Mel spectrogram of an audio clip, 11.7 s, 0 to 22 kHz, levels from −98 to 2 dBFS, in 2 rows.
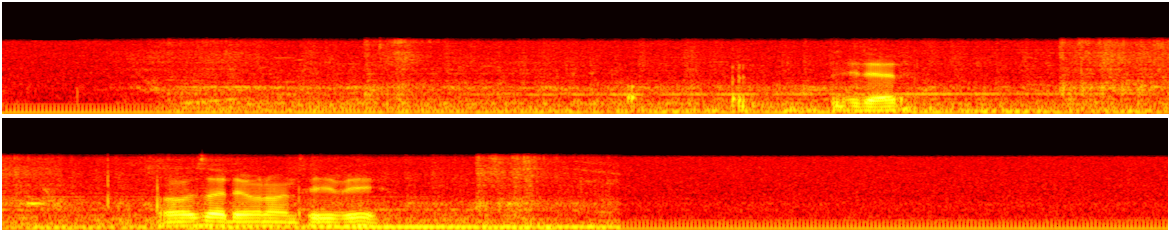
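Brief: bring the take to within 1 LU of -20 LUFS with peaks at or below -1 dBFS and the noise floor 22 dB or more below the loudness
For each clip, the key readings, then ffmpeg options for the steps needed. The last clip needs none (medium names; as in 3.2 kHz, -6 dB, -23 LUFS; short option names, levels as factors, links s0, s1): hum 50 Hz; highest harmonic 250 Hz; hum level -36 dBFS; noise floor -38 dBFS; noise floor target -48 dBFS; loudness -25.5 LUFS; peak level -4.5 dBFS; loudness target -20.0 LUFS
-> -af "bandreject=f=50:t=h:w=6,bandreject=f=100:t=h:w=6,bandreject=f=150:t=h:w=6,bandreject=f=200:t=h:w=6,bandreject=f=250:t=h:w=6"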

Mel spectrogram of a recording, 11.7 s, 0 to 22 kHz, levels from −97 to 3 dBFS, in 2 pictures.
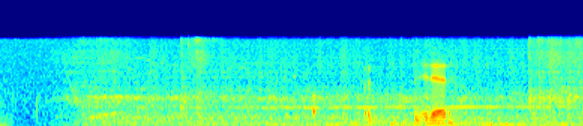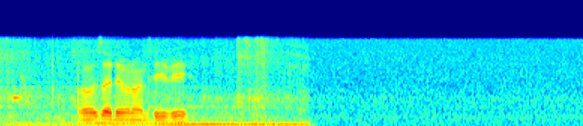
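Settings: hum not found; noise floor -46 dBFS; noise floor target -48 dBFS
-> -af "afftdn=nr=6:nf=-46"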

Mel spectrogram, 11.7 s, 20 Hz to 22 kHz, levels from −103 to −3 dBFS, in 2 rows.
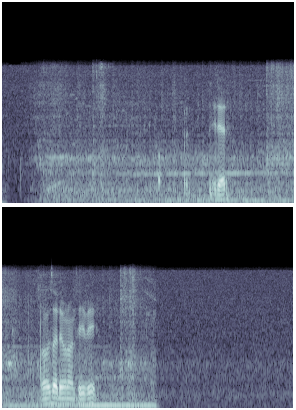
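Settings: noise floor -49 dBFS; loudness -25.5 LUFS; peak level -5.0 dBFS; loudness target -20.0 LUFS
-> -af "volume=1.88,alimiter=limit=0.891:level=0:latency=1"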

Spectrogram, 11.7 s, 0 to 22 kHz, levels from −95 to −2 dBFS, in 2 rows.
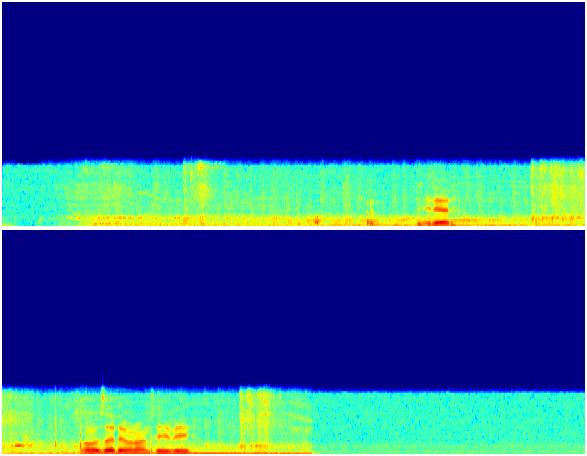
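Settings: loudness -20.5 LUFS; peak level -1.0 dBFS; noise floor -43 dBFS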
